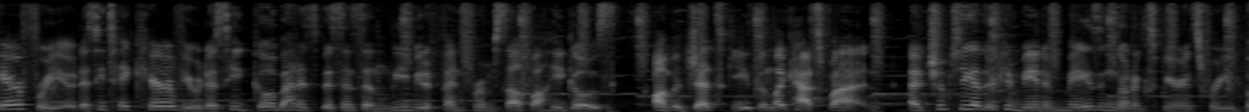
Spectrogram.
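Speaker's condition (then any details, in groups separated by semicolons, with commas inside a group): No condition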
